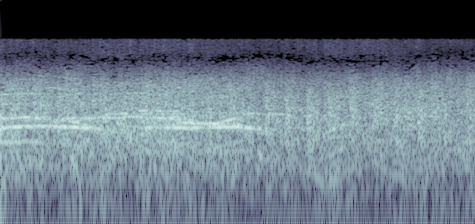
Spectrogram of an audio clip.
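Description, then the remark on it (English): A crowd applauds loudly and steadily, a dense wash of clapping that holds for several seconds and eases slightly toward the end, with faint voices mixed into the noise. “That's the first time I've heard anybody promote himself and get a round of applause for it.”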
